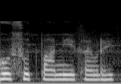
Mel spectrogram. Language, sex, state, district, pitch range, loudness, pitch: Maithili, female, Bihar, Purnia, 225-245 Hz, -16 LUFS, 225 Hz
